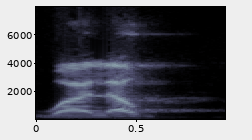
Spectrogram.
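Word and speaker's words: ولا الضالين: two tashdeeds here and you can't stretch the mad and forget to pronounce the tashdid. So it would be waladhalin, right? There is a tashdid on the dad and a tashdid on the lam.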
